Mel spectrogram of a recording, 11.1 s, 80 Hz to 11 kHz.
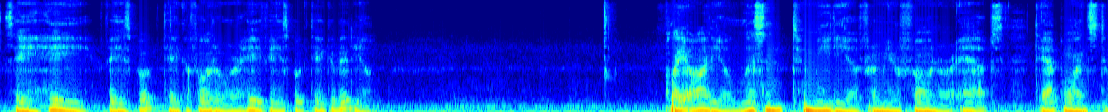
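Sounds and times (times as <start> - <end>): low room rumble and hum: 0.0 - 11.0.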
